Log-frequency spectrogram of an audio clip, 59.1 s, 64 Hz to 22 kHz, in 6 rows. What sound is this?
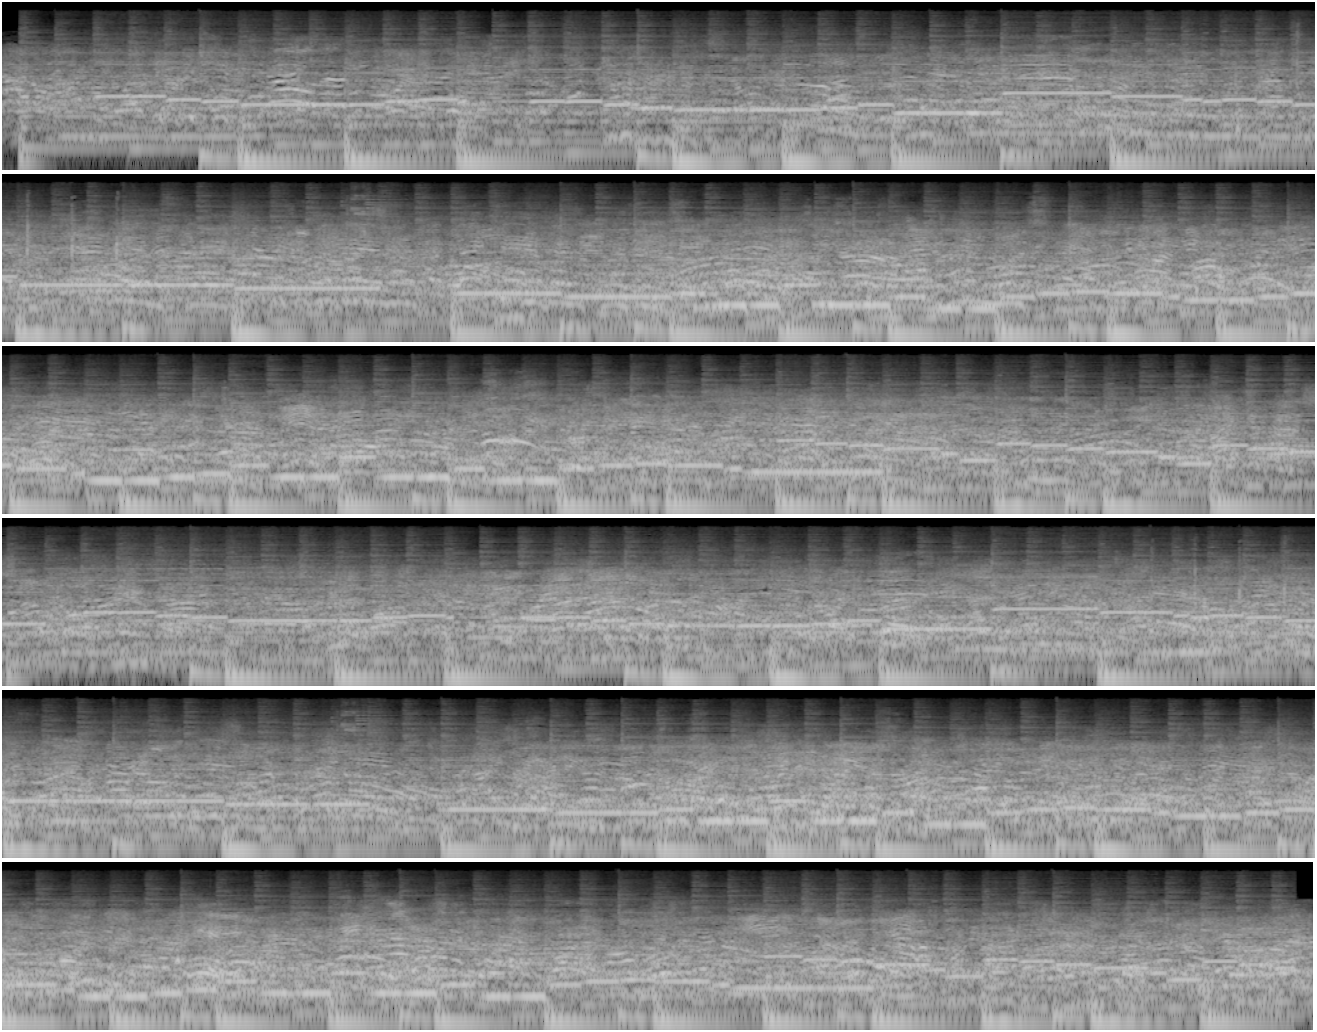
My Tavern 1
This is a constructed sound I made for a Fantasy Role Playing game. It's a medieval or fantasy tavern with music and people sounds. Nothing identifiable, but the music is definitely medieval or fantasy-related. Enjoy!
D, Fantasy, medieval, middle-ages, Tavern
